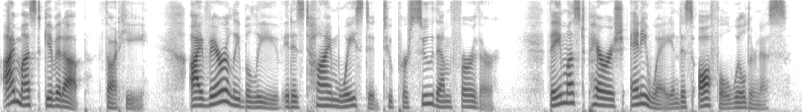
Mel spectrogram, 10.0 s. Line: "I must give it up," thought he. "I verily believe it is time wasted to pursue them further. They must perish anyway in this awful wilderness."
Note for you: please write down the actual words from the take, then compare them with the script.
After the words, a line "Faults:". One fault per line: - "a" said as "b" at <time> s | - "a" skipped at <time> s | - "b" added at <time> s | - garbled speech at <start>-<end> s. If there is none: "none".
"I must give it up," thought he. "I verily believe it is time wasted to pursue them further. They must perish anyway in this awful wilderness."
Faults:
none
